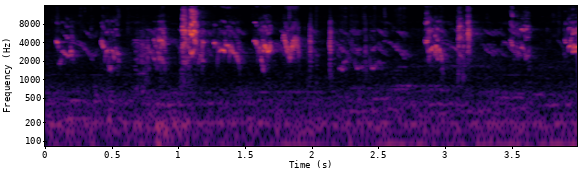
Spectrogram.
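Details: Budgies from a breeding pair chatter in lively bursts of bright, high chirps and short twittering notes that come in quick clusters with little pause.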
